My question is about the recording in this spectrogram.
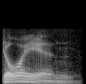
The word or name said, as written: doyen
